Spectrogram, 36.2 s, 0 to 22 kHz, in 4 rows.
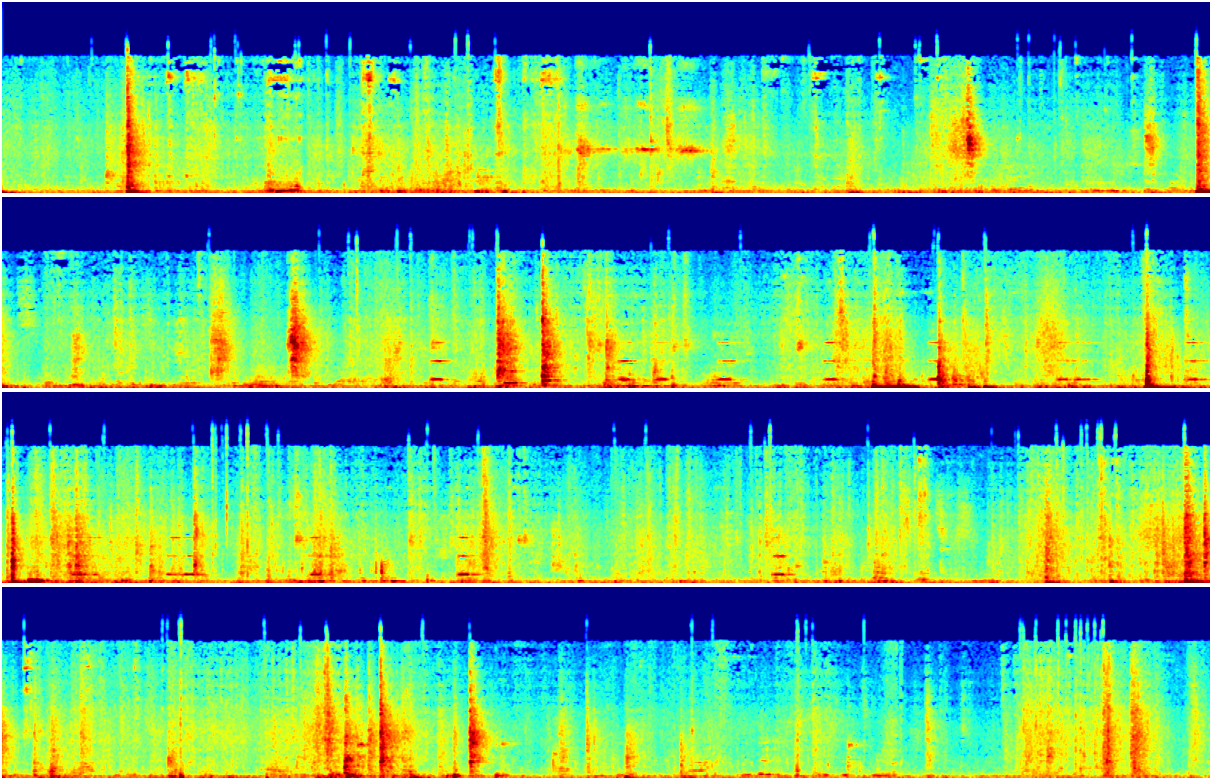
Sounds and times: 17.0s beeping 20.8s
18.1s Packing bags 21.9s
22.6s Packing bags 30.5s
34.6s Packing bags 36.2s

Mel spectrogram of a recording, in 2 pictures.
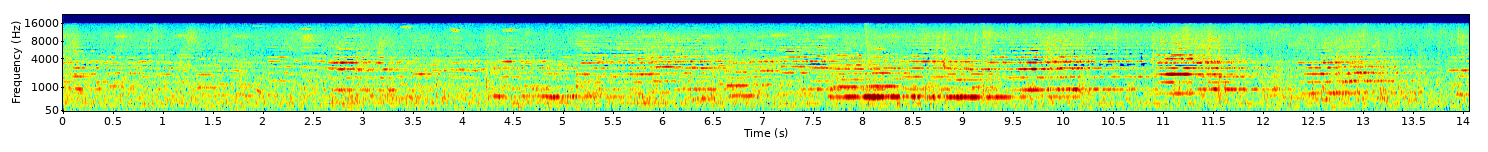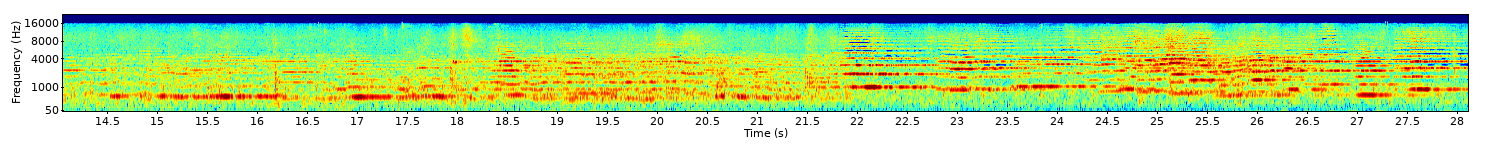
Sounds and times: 0.0s crowd walking, talking 28.1s
0.0s street musician playing string instrument 28.1s

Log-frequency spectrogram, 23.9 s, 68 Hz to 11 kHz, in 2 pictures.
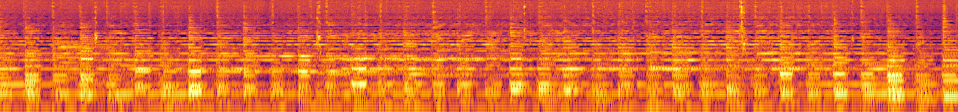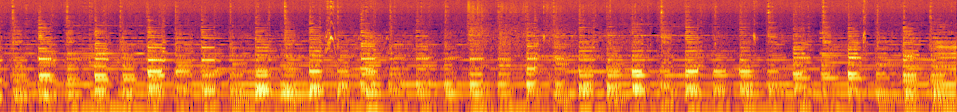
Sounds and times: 0.0s Acoustic Guitar 23.9s

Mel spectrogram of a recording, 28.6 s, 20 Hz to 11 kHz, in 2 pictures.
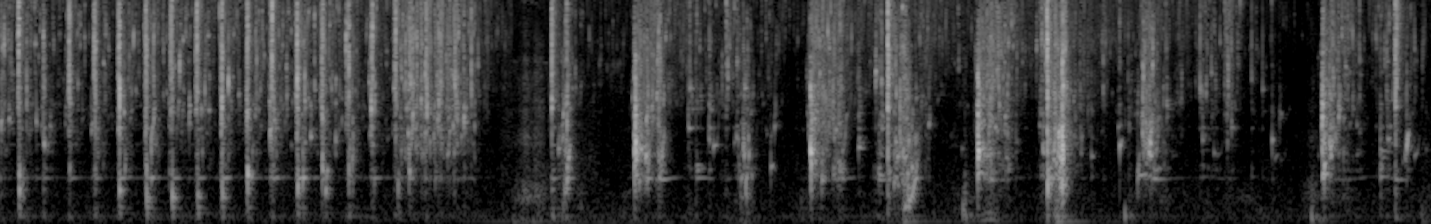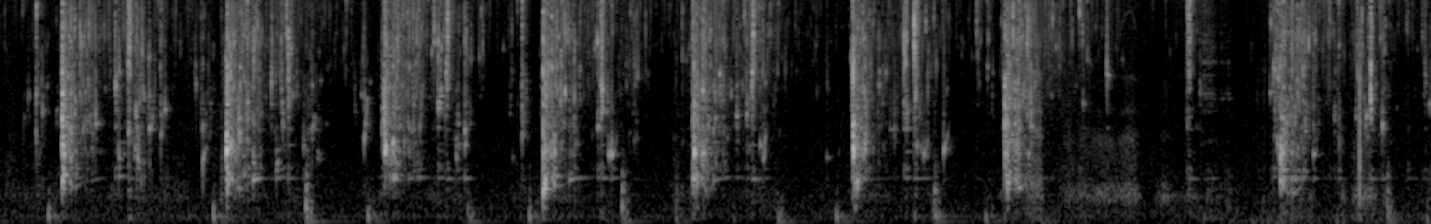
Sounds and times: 0.0s Splashes 11.7s
0.0s drain 12.2s
0.0s drips 12.2s
27.0s Splashes 28.2s

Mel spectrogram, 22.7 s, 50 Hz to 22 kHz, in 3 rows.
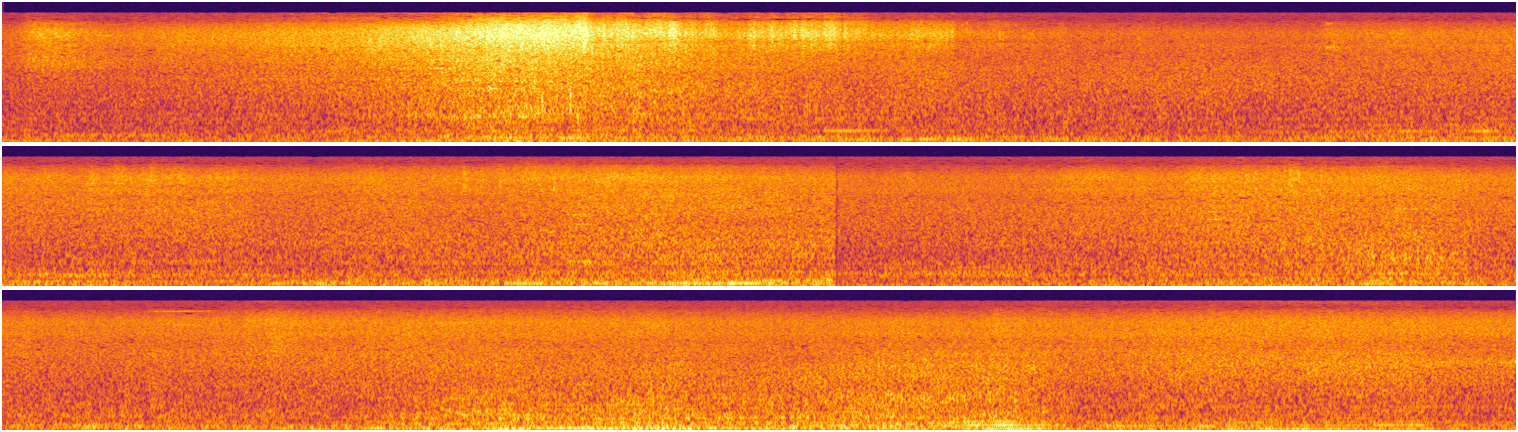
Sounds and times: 0.0s Caotic noisy city 22.7s
0.0s car 22.7s

